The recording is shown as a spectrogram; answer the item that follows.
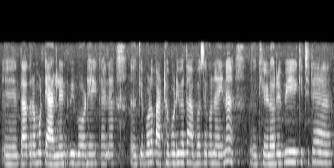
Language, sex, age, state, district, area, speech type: Odia, female, 18-30, Odisha, Puri, urban, spontaneous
